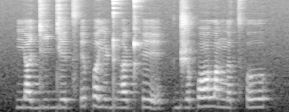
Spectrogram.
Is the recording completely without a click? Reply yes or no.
yes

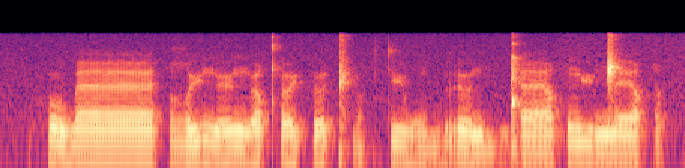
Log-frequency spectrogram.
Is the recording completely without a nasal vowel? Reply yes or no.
yes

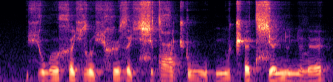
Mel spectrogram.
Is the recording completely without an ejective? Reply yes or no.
no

